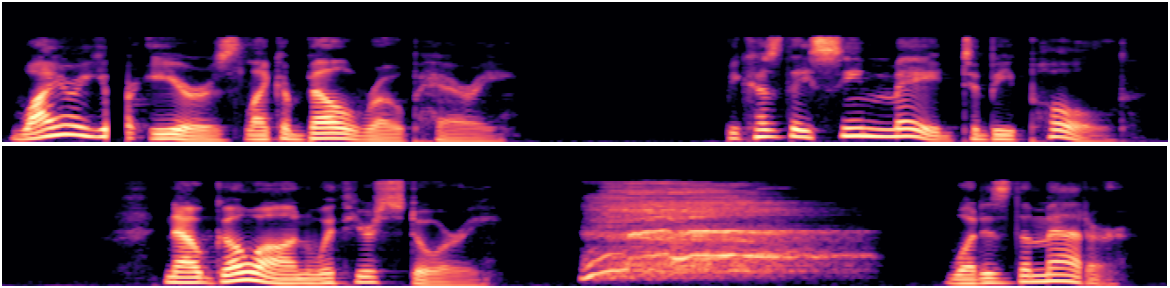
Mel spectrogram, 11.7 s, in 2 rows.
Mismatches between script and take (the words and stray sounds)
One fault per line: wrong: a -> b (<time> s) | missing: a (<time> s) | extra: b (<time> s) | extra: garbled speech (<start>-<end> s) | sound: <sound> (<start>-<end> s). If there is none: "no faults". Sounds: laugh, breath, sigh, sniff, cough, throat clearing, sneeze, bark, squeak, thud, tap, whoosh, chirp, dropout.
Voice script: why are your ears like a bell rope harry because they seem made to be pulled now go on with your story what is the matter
sound: dropout (0.5-0.6 s)
sound: breath (8.7-10.3 s)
